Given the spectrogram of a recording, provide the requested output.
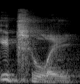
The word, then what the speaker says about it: Italy: A city in Italy. وهنا قلنا it مش Italy لأن هنا التي واقعة في stress syllable يقولوا لها تي مش دي.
